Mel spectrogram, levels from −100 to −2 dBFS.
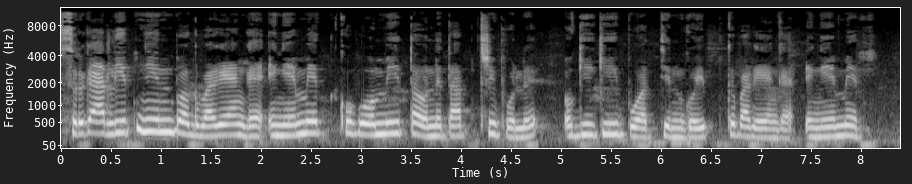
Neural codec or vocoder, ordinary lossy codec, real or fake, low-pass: none; MP3, 48 kbps; real; 10.8 kHz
